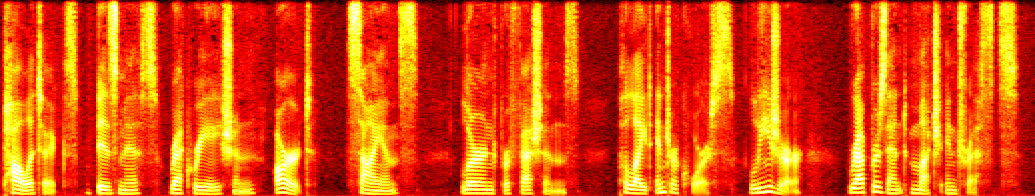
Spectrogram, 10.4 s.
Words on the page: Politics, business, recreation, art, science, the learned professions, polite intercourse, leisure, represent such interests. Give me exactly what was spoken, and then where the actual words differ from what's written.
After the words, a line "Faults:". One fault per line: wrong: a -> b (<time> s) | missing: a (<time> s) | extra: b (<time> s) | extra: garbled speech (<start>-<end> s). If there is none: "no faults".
Politics, business, recreation, art, science, learned professions, polite intercourse, leisure, represent much interests.
Faults:
missing: the (4.2 s)
wrong: such -> much (9.1 s)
